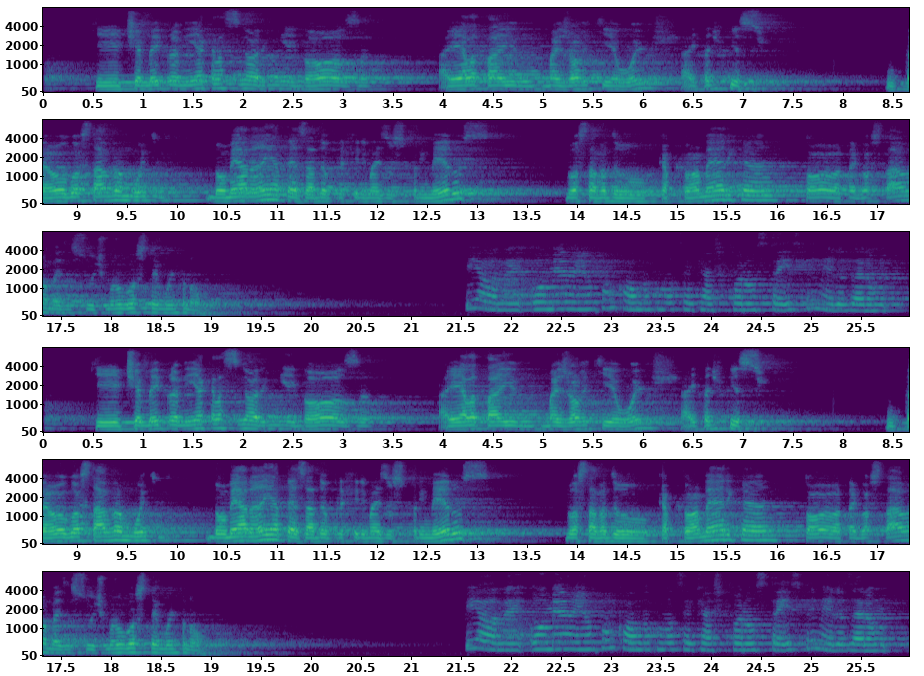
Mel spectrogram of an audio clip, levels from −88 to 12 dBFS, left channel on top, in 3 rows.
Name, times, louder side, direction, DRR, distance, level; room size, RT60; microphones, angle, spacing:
voice 1, 0.5-3.3 4.0-6.1 6.4-7.2 8.4-9.9 10.3-13.1 13.9-19.0, right 2 dB, 60° right, 6 dB, 1.4 m, -27 dB
voice 2, 21.5-25.8, right 3 dB, 85° right, 3 dB, 1.1 m, -39 dB
26.0 x 23.0 x 9.0 m, 2.4 s
head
